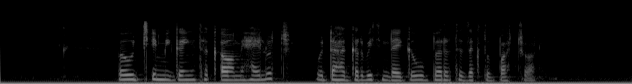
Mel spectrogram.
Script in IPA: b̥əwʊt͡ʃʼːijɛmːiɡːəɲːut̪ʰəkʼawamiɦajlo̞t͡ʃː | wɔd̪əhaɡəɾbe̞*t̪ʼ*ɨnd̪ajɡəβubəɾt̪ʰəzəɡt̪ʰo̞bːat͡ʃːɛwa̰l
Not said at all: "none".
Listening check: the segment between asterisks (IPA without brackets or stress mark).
t̪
